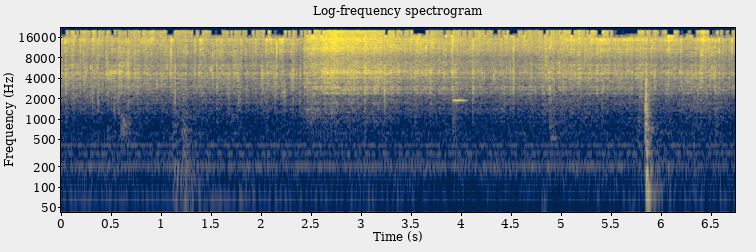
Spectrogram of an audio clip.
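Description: A cheesy Chicago-style deep dish pizza in a cast iron pan sizzles fresh from the oven, a steady close crackle of bubbling fat with a few small pops and one sharper tap near the end.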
